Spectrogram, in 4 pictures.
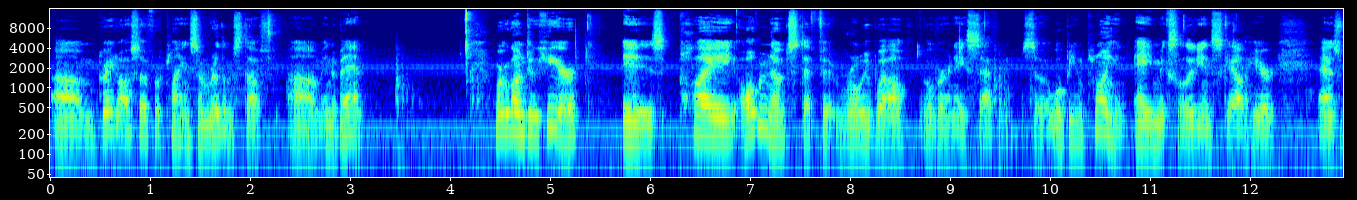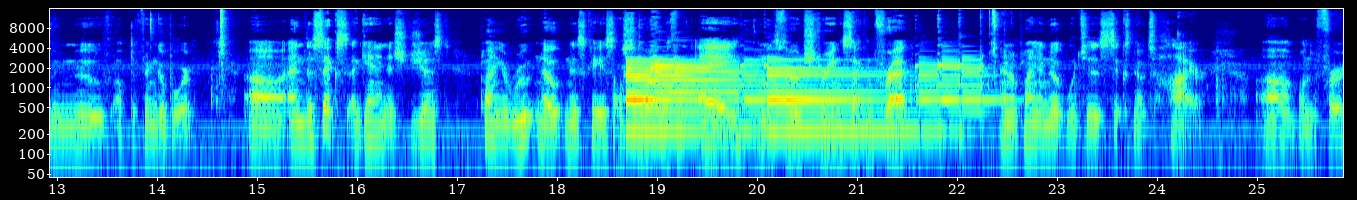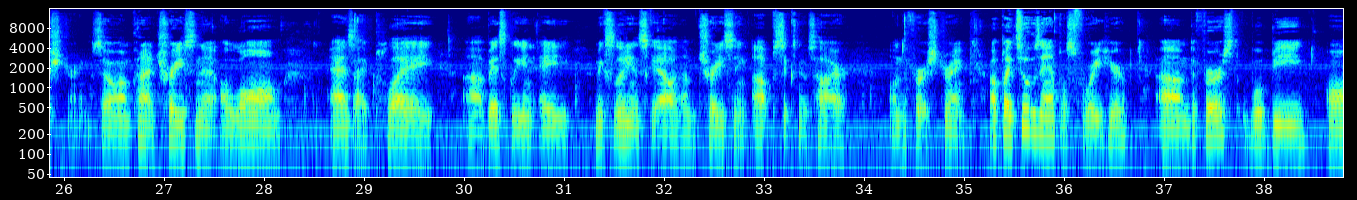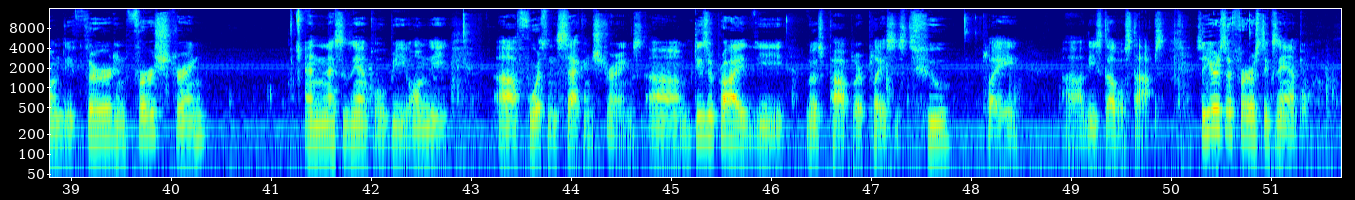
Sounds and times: Speech: 0:00.0 - 0:03.2, 0:04.2 - 0:21.6, 0:22.2 - 0:40.4, 0:41.2 - 0:51.5
Guitar: 0:18.6 - 0:23.2.

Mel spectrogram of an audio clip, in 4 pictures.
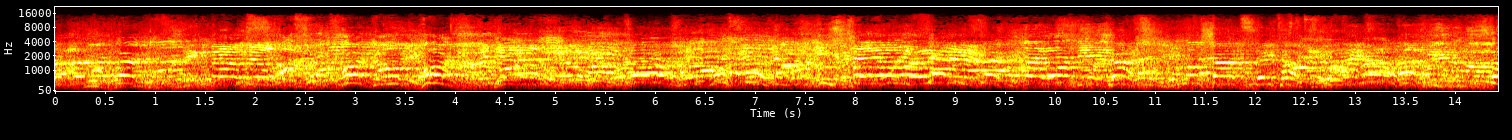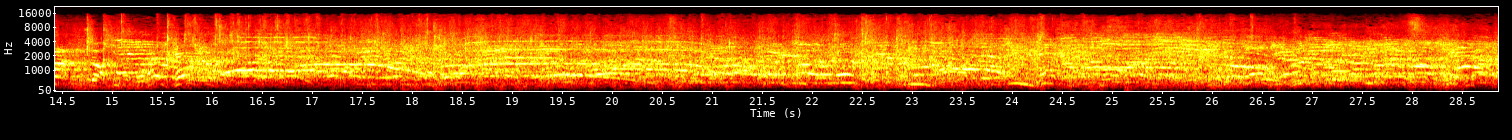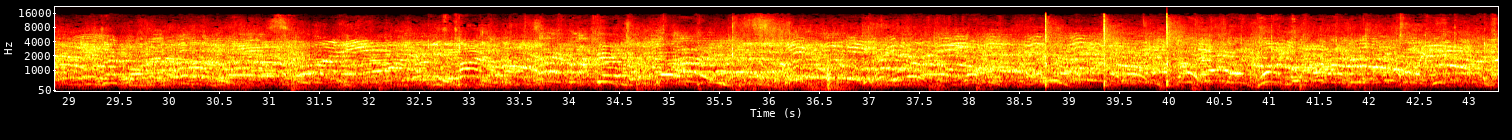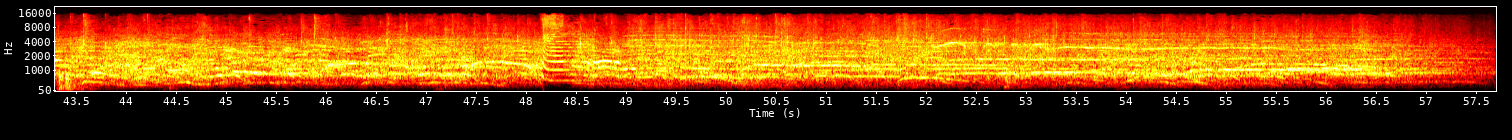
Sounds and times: Speech: 0:00.0 - 0:16.2, 0:20.7 - 0:49.3
Inside, large room or hall: 0:00.0 - 0:57.7
Inside, public space: 0:00.0 - 0:57.7.

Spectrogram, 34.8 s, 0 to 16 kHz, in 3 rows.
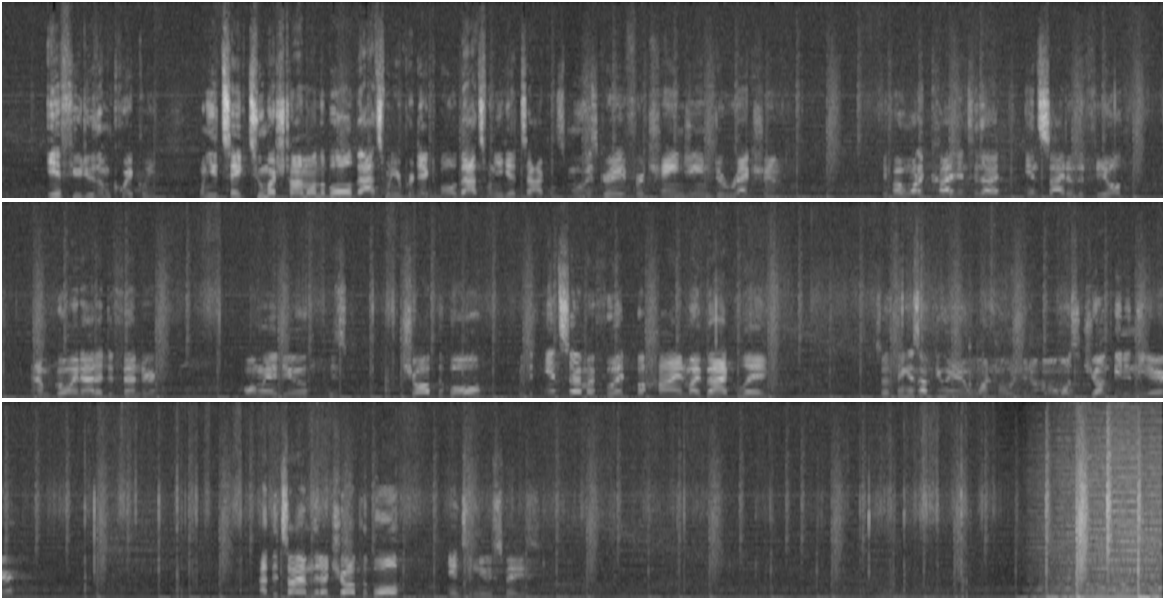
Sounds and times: Music: 0:00.0 - 0:34.8
Speech: 0:00.5 - 0:07.8, 0:08.8 - 0:11.2, 0:11.9 - 0:13.3, 0:14.0 - 0:19.3, 0:20.4 - 0:23.4, 0:25.8 - 0:28.6.

